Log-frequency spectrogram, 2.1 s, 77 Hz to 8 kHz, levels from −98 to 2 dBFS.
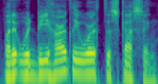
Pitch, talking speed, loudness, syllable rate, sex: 125 Hz, 200 wpm, -15 LUFS, 5.0 syllables/s, male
